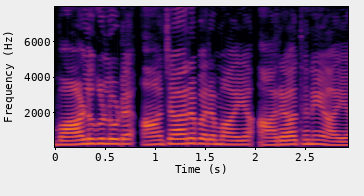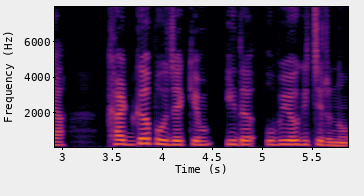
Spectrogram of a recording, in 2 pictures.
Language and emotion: Malayalam, neutral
